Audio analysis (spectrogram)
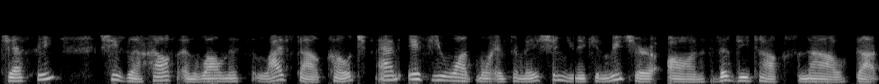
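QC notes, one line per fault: throughout, RealAudio 14.4 codec: nothing above 3.8 kHz gets through, so the speech is muffled, and heavy coding damage gives it a gargly texture. This fits RealAudio 1 at around 8 kbit/s, a speech codec built for dial-up modems.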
